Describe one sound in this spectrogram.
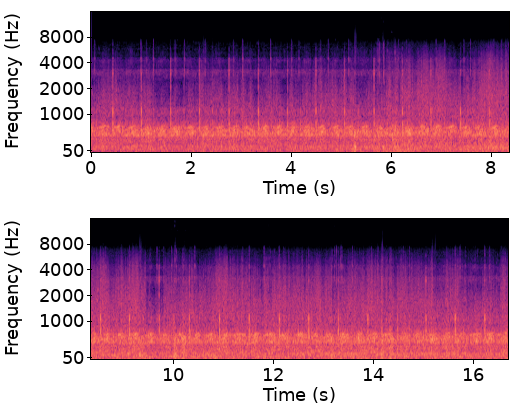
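Tyres hum on a paved path.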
